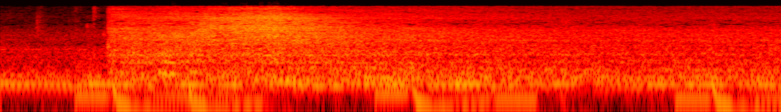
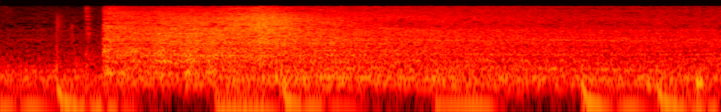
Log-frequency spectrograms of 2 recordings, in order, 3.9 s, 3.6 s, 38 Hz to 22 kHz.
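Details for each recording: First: 2016 Honda Mobilio E VTEC idling with one ignition coil deliberately disconnected: quiet idle with an uneven, stumbling beat and missing pulses. That cylinder doesn't burn properly; scan tool (G-SCAN 2) then shows an ignition coil malfunction. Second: 2016 Honda Mobilio E VTEC after EMS service, injector correctly reinstalled and DTCs erased: starter whirs briefly, engine catches and settles into a steady, even idle with no hunting or misfiring cylinder. MIL off; normal idle.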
